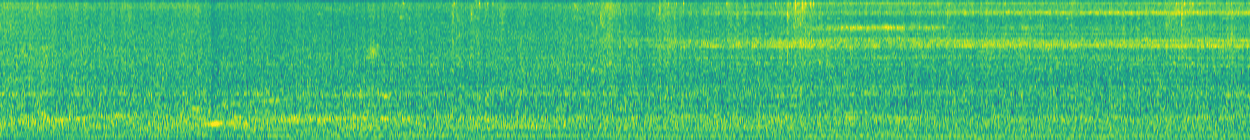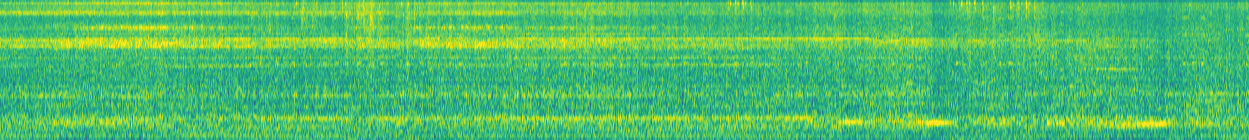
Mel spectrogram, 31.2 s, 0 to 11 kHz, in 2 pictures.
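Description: Interior ride noise of a 2003 New Flyer DE40LF diesel-electric hybrid bus: the Cummins ISB diesel running with a steady low hum under the whine of the Allison EP40 hybrid drive. The whine rises in pitch a couple of seconds in and again near the end, as the bus gathers speed.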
